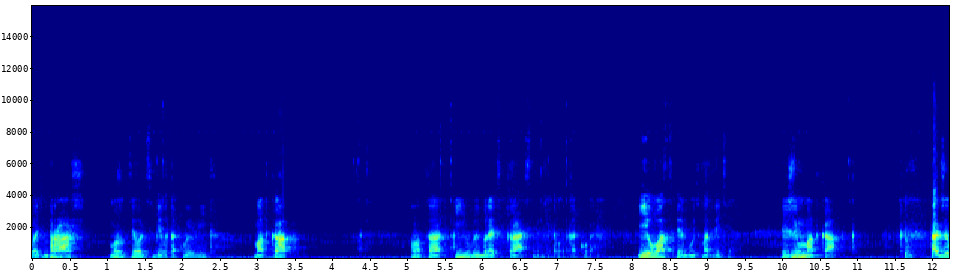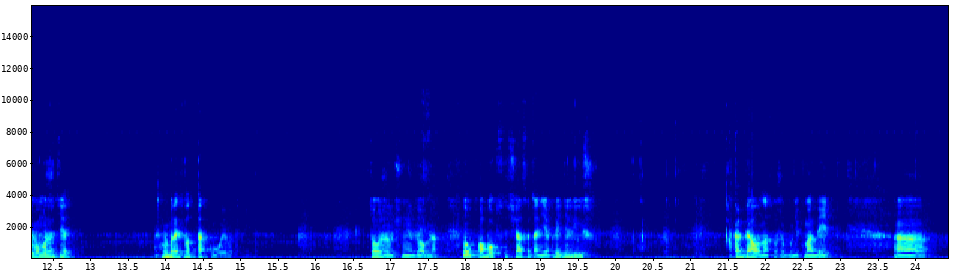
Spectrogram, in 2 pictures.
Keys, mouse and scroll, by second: 1.4-3.2 drag, 4.0-7.0 drag, 8.0-10.8 middle drag, 12.0-14.1 drag, 19.1-21.0 drag, 21.0-23.2 middle drag, 21.2 KP_1, 23.6 middle click.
